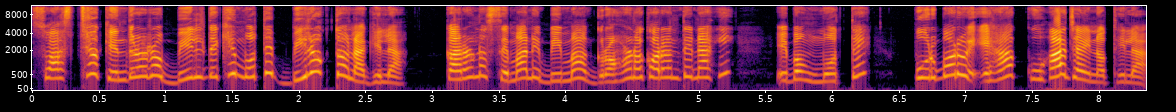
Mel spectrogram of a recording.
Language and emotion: Odia, angry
